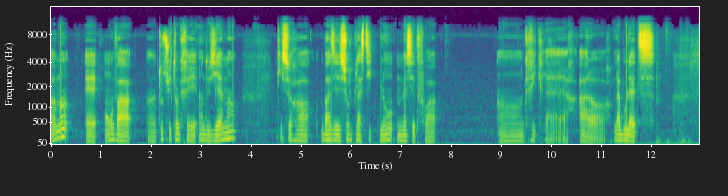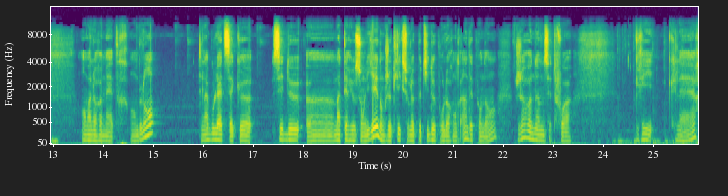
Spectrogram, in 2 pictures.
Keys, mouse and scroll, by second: 2.0 click, 3.2 click, 5.9 click, 11.9 ctrl+z, 13.9 click, 16.3 click, 16.7 click, 18.7 click, 20.1 click.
